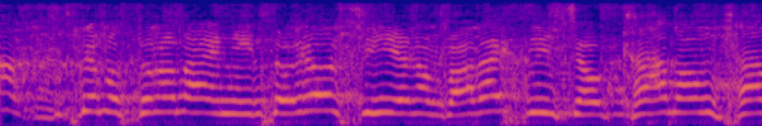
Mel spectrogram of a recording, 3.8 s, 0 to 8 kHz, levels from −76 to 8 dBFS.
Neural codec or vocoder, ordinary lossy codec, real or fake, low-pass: codec, 16 kHz, 16 kbps, FunCodec, trained on LibriTTS, 50 frames a second; none; fake; 7.2 kHz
